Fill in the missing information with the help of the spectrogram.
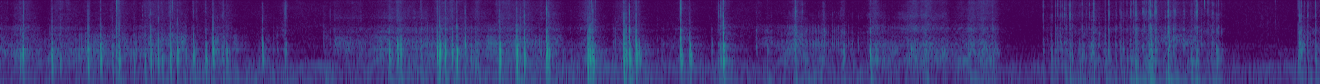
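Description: Long nails scratch across the dense wooden pins of a hand-sized wooden paddle hairbrush with a dark cushion, held close to the mic. The result is a quiet, dry, crackling and crinkling scratch broken by many short, sharp clicks that die away instantly, with the energy sitting mostly in the low and middle range.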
